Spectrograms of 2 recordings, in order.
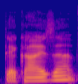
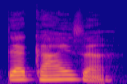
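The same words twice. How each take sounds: First: KAISER lifted in a rising question; questioning echo. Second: High, loud, slow cry of joy; jubilant exclamation. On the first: Mother doubts her daughter's news, "Der Kaiser?" as a rising question. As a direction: ask back "Der Kaiser?", higher, with a rise on Kaiser. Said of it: "frug die Frau". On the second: Girl announces the Emperor to her mother, jubilant. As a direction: proclaim it jubilantly, drawing out KAISER. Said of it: "rief jubelnd aus". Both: A narrator's reading.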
